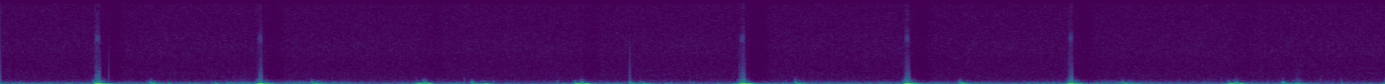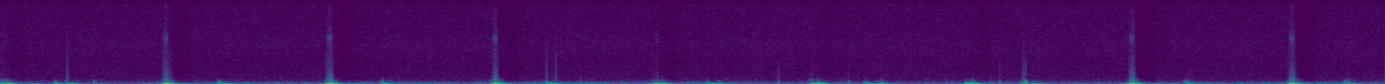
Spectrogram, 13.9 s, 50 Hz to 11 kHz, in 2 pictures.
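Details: Own normal heartbeat recorded with a homemade field stethoscope microphone while doing housework: steady regular lub-dub about 74 a minute, with faint household clinks behind.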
